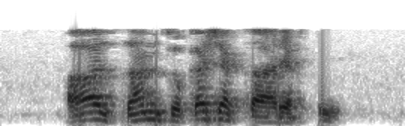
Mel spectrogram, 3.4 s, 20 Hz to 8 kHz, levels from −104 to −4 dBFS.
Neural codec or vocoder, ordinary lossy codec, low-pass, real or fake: none; AAC, 16 kbps; 7.2 kHz; real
